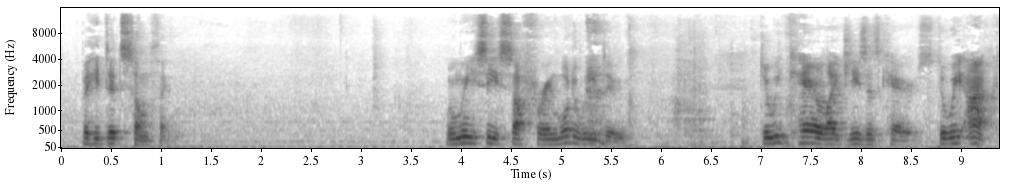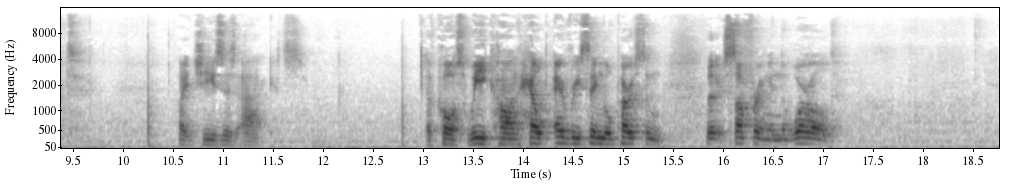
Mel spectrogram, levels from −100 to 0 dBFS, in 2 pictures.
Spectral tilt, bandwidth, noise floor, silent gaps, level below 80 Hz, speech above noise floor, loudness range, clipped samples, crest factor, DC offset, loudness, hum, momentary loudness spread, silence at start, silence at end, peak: -4.5 dB/octave; 14 kHz; -60 dBFS; none; -60 dBFS; 31 dB; 13 LU; under 0.1%; 24 dB; under 0.1%; -30 LUFS; none; 24 LU; 0.2 s; 0.55 s; -8 dBFS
